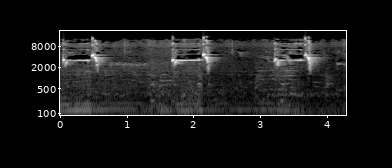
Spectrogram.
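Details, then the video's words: In the sun, a kept bar-winged prinia repeats three ringing phrases: a sustained high whistle followed by a sharp downward-slurred note, roughly every 1.6 seconds, over faint low hum. "PRENJAK GACOR DIUMBARAN"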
